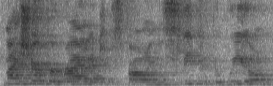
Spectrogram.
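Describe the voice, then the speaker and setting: An actress playing a kindly, wealthy, chatty widow in a stage radio play. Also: female voice, fairly high pitch, steady tone, fairly quick, sharp tone. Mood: gracious, curious. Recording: echoey hall from far off, faint noise.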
